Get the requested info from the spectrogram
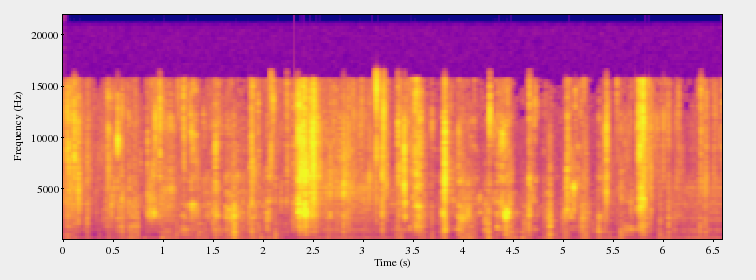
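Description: Popeyes crispy fried chicken being bitten and chewed, the breading crunching in a scatter of crackly clicks. There are louder clusters of crunches about two and a half seconds in and again around four and a half seconds.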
